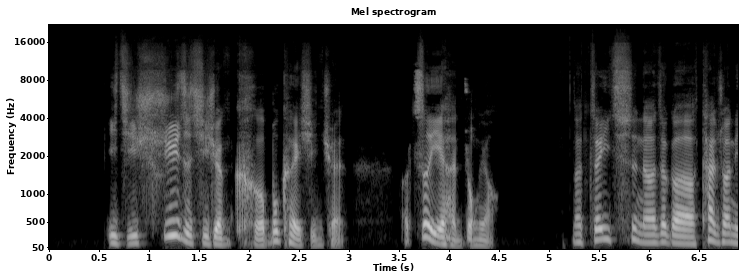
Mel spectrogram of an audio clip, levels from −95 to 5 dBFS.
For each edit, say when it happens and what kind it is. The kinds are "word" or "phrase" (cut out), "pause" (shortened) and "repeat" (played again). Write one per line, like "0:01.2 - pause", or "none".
0:04.9 - pause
